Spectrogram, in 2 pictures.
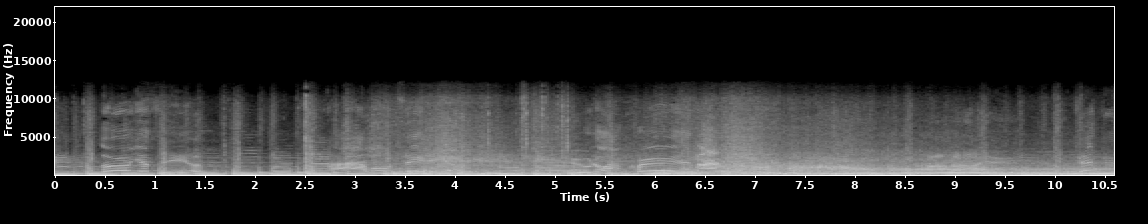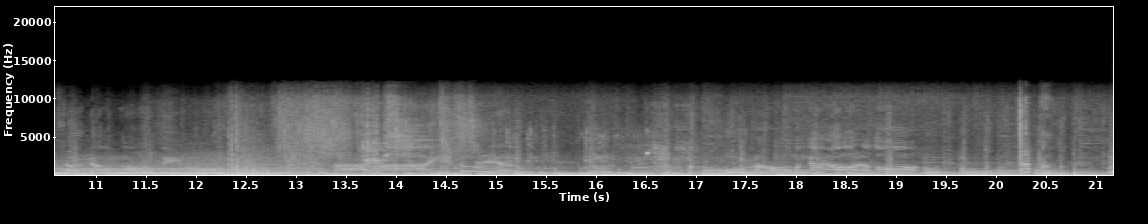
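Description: A background song with a singer runs throughout. About halfway through, a Pontiac Fiero's engine revs with rising pitch and its tyres squeal in a burnout.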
